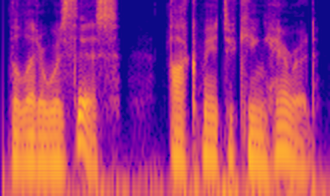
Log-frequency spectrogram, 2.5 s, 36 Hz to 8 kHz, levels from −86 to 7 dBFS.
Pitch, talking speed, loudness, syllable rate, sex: 95 Hz, 195 wpm, -17 LUFS, 5.8 syllables/s, male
